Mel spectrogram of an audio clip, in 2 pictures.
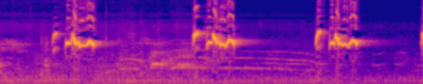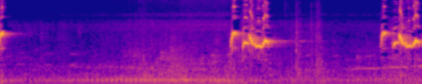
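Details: Sooty-headed bulbul, an Indonesian caged fighter bird, singing a run of quick loud phrases, several close together, each a sharp note sliding down into a buzzy end, with faint low hum behind.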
